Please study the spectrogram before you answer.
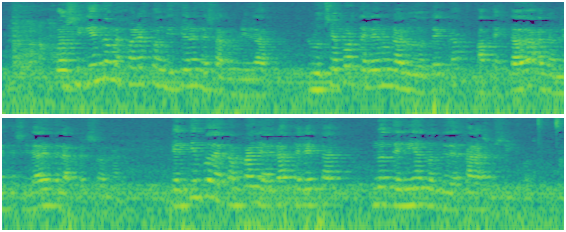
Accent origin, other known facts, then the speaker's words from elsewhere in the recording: Cabezuela del Valle, Extremadura, Spain; moved away; Cabezuela del Valle, ya que cuando venía de vacaciones observaba el deterioro que años atrás veía de mi pueblo.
